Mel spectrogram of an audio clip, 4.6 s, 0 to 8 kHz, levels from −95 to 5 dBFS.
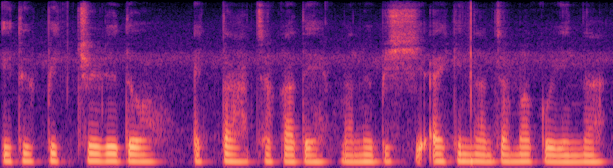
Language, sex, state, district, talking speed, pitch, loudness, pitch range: Nagamese, male, Nagaland, Kohima, 155 wpm, 125 Hz, -17 LUFS, 120-130 Hz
